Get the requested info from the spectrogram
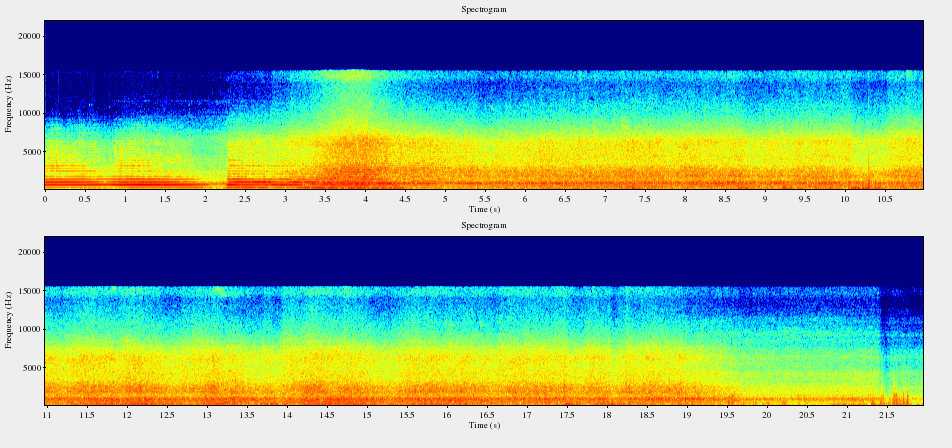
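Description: Indian Railways electric locomotive sounding a long horn blast, broken briefly about two seconds in, its pitch dropping as it passes close at speed. Then the steady rush and clatter of the express's coaches going by, fading near the end.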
